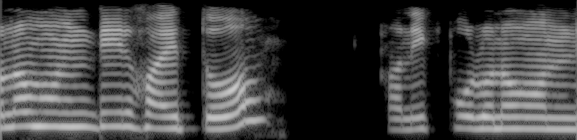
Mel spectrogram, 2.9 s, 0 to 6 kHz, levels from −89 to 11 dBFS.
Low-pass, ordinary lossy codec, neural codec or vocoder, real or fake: 5.4 kHz; none; codec, 16 kHz, 4 kbps, X-Codec, WavLM features, trained on Multilingual LibriSpeech; fake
